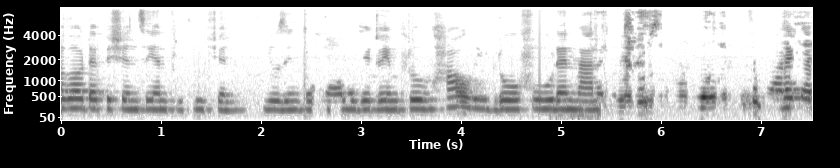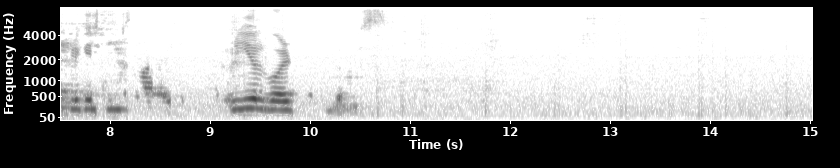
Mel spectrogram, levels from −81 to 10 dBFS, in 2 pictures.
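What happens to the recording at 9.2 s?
At 9.2 s a faint second voice, about 20 dB below the talker, slips through briefly from 9.17 to 9.29 s. This is the other side's voice leaking through, likely because the echo canceller left some of the loudspeaker playback in the microphone signal.

That leak comes just as a one-second dip ends. From 8.19 to 9.19 s the talker's voice drops sharply, by as much as about 35 dB. That is speech suppressed in double talk, likely because the canceller turned everything down while both sides spoke at once.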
